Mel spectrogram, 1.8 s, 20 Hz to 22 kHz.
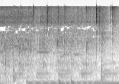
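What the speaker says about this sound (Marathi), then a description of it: "अगोदर तेल छान गरम झालं की त्यात आपण मोहरी घालणार आहोत 1/2 चमचा आणि 1/2 चमचा जिरे. हे छान तडतडून द्यायचंय आपल्याला." Mustard seeds and cumin crackle and sizzle in hot oil for a tempering, a dense close frying hiss with scattered sharp pops throughout.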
